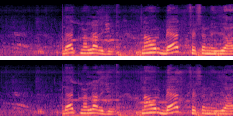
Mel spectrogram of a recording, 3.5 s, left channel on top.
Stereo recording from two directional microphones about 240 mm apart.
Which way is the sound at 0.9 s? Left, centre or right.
Centre.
